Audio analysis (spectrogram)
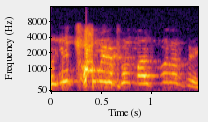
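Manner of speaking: very high, squealing protest; retold indignant protest. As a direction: act out being set up by a friend. Retold accusation at Billy.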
